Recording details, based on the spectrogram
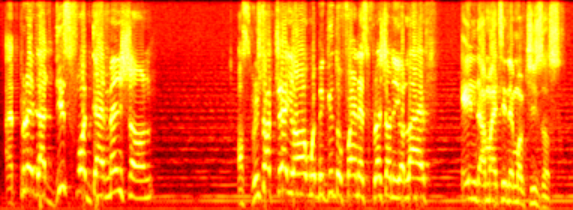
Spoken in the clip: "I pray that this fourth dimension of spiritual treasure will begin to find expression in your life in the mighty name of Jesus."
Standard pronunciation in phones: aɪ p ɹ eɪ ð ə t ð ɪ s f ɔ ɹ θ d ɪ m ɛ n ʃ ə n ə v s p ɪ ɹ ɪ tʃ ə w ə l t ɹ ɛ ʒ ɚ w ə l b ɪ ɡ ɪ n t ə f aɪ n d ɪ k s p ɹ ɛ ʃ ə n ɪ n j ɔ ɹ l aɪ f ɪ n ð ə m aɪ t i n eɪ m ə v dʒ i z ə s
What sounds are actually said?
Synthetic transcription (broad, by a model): aɪ p ɹ eɪ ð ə t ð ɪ s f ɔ d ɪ m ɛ n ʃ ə n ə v s p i ɹ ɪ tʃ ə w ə l t ɹ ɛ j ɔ w ə l b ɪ ɡ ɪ n t ə f aɪ n d ɪ k s p ɹ ɛ ʃ ə n ɪ n j ɔ l aɪ f ɪ n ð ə m aɪ t i n eɪ m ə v dʒ i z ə s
